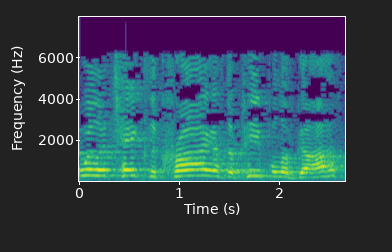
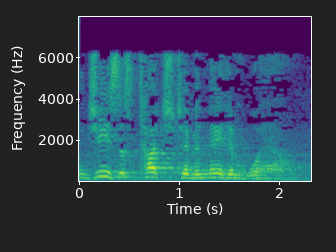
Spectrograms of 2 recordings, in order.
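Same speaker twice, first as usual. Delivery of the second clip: ordinary delivery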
